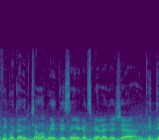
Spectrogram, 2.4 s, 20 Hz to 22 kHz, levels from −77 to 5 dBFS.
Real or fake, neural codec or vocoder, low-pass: real; none; 14.4 kHz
